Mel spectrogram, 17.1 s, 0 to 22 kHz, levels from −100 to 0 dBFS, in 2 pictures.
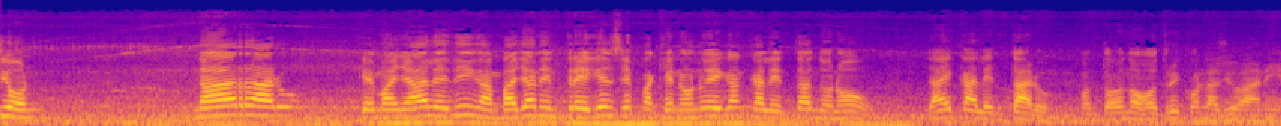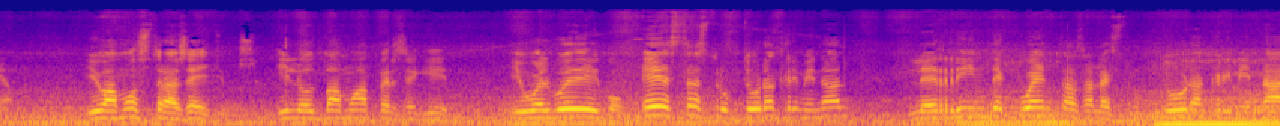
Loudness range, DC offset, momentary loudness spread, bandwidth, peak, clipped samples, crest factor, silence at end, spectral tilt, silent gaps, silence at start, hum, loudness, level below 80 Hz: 5 LU; under 0.1%; 15 LU; 14.5 kHz; 0 dBFS; under 0.1%; 16 dB; 0 s; -6.5 dB/octave; none; 0 s; none; -17 LUFS; -24 dBFS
